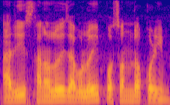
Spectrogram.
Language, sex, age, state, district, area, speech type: Assamese, male, 30-45, Assam, Dhemaji, rural, spontaneous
